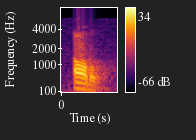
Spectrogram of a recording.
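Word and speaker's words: ر: So once again, the makhraj, or the origin of the Ra, it's articulated from the tip of the tongue with what lies opposite to it of the gums of the two front top incisors. Ar, ar, ar, without the repetition of the Ra.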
